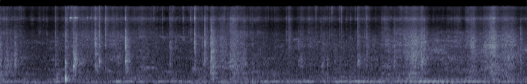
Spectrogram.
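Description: Dry, dusty concrete-and-sand lumps being crushed and crumbled by hand, with irregular sharp crunches and crackles, the sharpest about a second in. A low steady drone runs underneath.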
